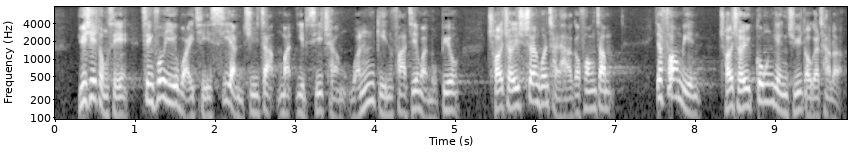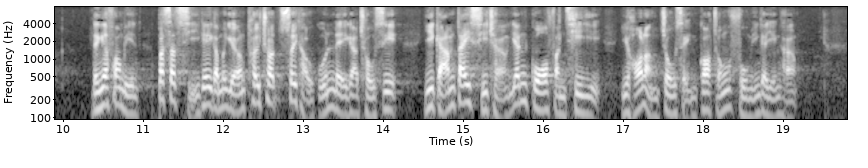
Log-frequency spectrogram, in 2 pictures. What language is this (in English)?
Cantonese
